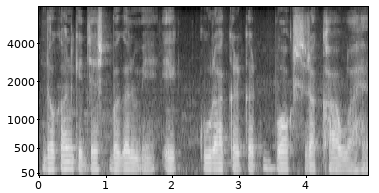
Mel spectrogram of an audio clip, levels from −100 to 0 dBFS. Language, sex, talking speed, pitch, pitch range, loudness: Bhojpuri, male, 145 wpm, 110 Hz, 105-115 Hz, -17 LUFS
